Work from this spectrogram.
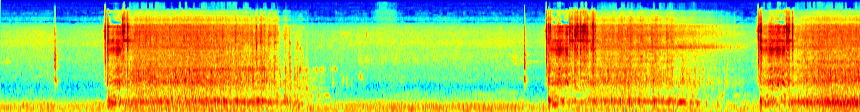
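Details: Johnson two-stroke outboard fires promptly on the key several times into a steady buzz with short throttle blips; starting after Deoxit cleaning, owner suspects corrosion on a battery cable was the cause.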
